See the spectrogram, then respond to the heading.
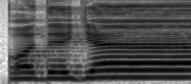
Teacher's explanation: Kemudian hamzahnya a pada kata jaa. Maka jimnya dipanjangkan, boleh 4, boleh 5 harokat. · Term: mad wajib muttasil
